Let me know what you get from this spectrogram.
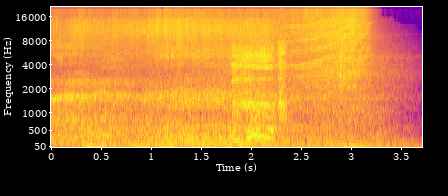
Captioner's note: gasps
